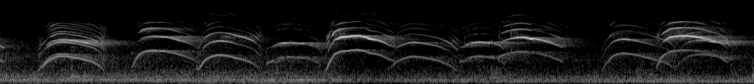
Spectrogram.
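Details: Five kittens cry out for their mother with a rapid run of about ten high, arched mewing calls, some overlapping as several kittens call at once, loud and insistent over faint low background noise.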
